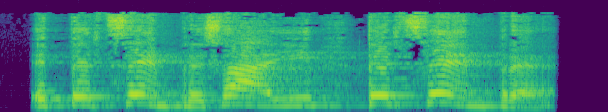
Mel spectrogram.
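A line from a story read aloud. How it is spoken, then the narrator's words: Furious shouting. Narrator (Italian): urla Pietro, paonazzo d'ira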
